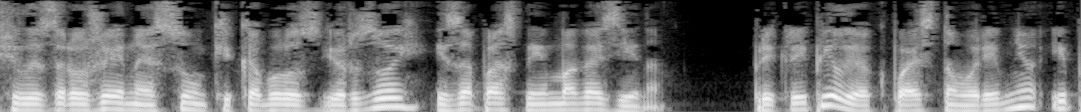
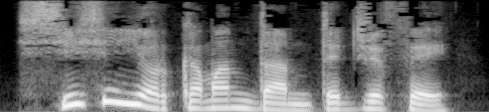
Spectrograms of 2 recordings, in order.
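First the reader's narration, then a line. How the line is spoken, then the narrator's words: Joyful reporting. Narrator (Russian): радостно отрапортовала она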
